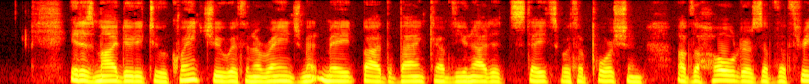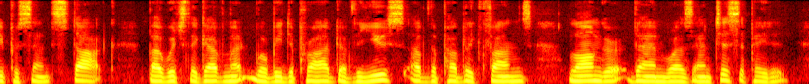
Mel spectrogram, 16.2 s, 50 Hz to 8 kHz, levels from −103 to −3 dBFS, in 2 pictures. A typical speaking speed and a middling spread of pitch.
No: average, 170 wpm; narrow, 1.9 semitones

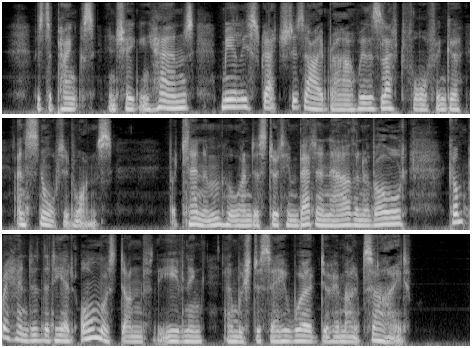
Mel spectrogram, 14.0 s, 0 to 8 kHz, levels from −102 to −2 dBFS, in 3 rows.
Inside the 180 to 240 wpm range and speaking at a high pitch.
No: average, 190 wpm; medium, 145 Hz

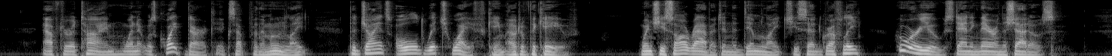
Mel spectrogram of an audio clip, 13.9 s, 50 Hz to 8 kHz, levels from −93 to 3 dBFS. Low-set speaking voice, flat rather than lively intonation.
No: low, 110 Hz; average, 3.9 semitones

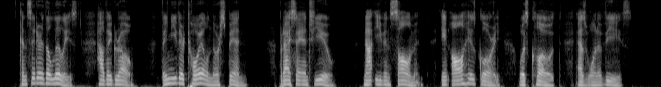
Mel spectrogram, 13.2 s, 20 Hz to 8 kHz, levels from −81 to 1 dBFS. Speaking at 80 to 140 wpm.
Yes: slow, 135 wpm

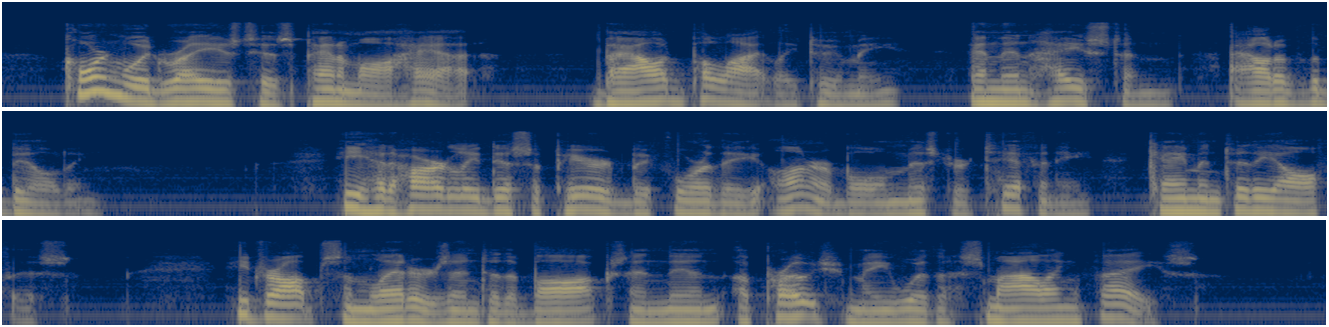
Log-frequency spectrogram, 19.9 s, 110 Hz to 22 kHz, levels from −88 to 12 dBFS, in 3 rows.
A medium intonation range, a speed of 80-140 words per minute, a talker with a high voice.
No: average, 3.4 semitones; slow, 135 wpm; low, 130 Hz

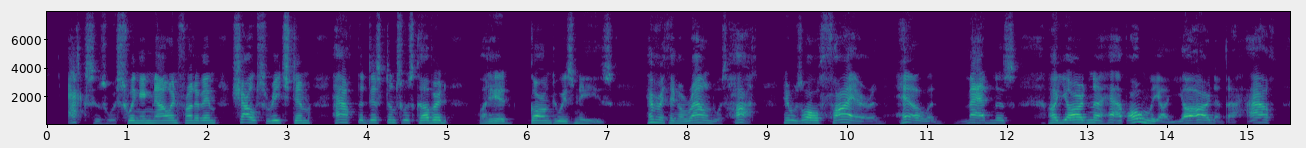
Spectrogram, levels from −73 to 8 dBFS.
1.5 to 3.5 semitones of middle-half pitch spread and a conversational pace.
Yes: narrow, 2.4 semitones; average, 180 wpm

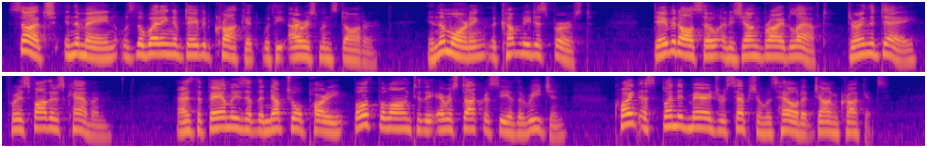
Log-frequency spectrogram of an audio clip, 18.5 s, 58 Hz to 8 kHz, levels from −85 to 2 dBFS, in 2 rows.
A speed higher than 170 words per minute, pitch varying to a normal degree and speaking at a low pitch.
No: average, 190 wpm; average, 3.9 semitones; medium, 180 Hz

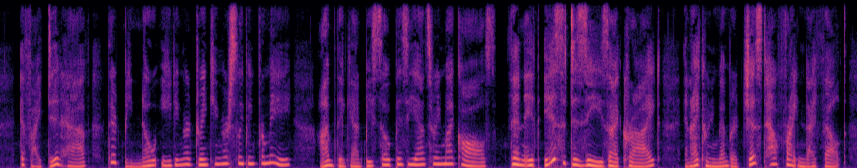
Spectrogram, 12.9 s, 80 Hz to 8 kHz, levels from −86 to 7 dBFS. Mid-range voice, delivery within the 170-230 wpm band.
No: high, 230 Hz; average, 180 wpm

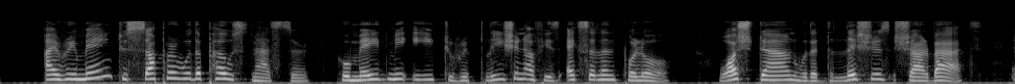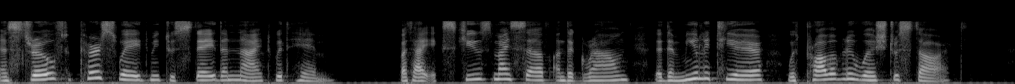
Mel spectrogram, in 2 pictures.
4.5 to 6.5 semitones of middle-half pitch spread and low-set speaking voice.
No: average, 4.9 semitones; high, 205 Hz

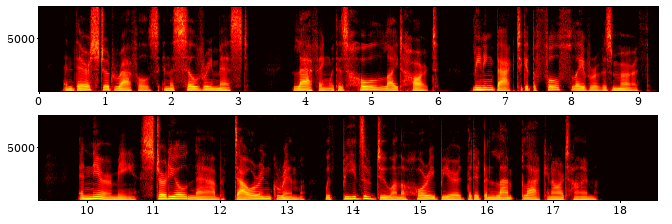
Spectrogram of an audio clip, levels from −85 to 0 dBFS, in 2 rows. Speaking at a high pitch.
No: medium, 150 Hz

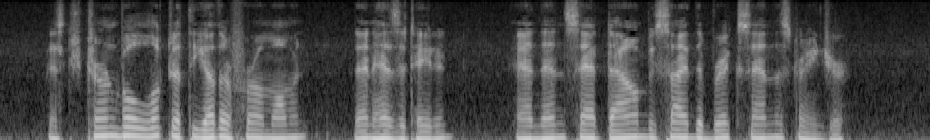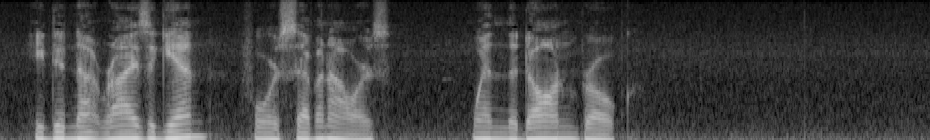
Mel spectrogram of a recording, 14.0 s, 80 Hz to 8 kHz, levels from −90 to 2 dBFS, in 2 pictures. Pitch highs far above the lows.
No: average, 3.1 semitones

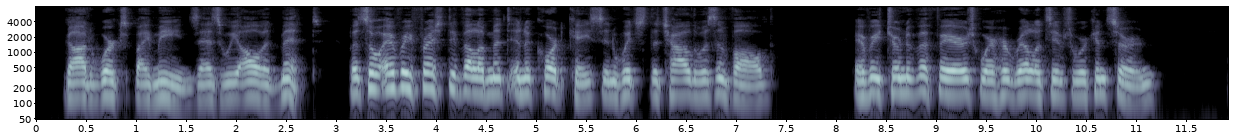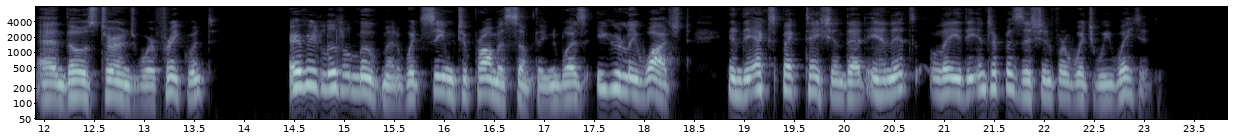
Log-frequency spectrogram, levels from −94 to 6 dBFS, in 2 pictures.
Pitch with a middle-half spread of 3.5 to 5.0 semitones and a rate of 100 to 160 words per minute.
Yes: average, 3.8 semitones; average, 155 wpm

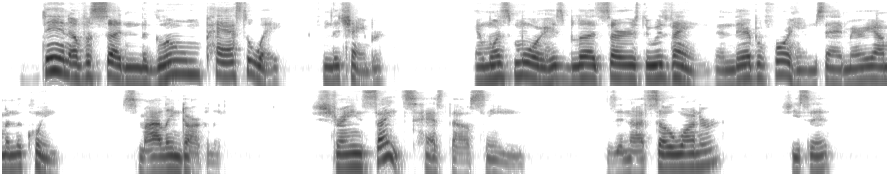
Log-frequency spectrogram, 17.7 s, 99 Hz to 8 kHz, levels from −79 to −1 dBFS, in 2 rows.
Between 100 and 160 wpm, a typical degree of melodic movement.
Yes: average, 140 wpm; average, 3.9 semitones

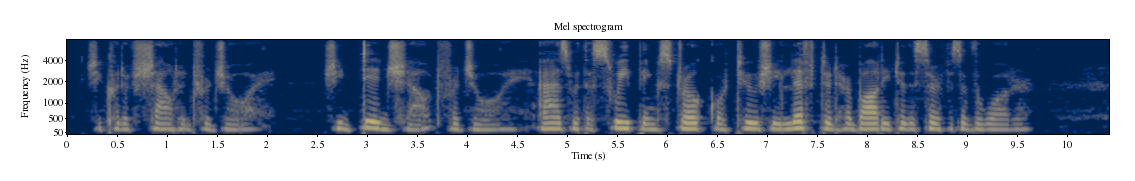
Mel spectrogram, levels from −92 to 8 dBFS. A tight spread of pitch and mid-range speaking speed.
Yes: narrow, 2.1 semitones; average, 160 wpm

